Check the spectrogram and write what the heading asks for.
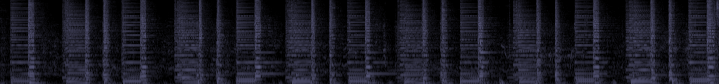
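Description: Live folk-rock band playing the instrumental opening of a waltz: strummed acoustic guitar, fiddle, bass guitar and drums in a steady three-time pulse.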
